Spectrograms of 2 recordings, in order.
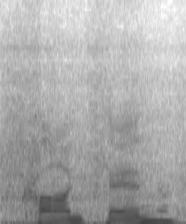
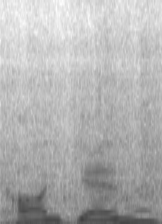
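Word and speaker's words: Khon Kaen: it to macro in Khan Ken Khan gen I think is the proper pronunciation this is a full-size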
